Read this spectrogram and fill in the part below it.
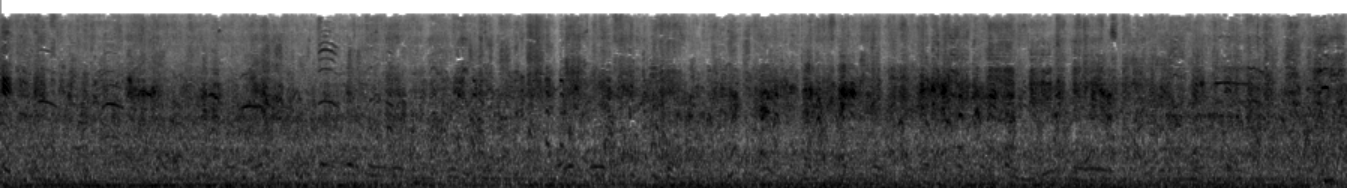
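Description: Gulls call over the water.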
